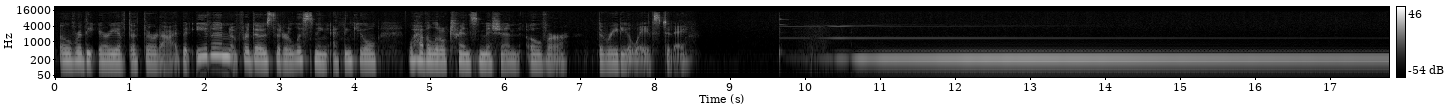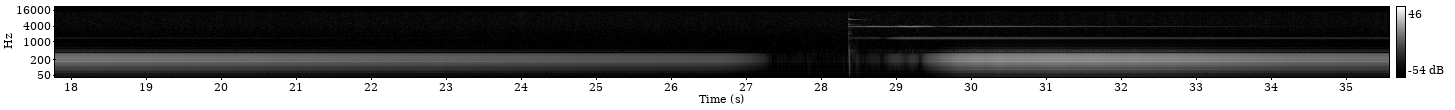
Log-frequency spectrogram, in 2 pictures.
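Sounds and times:
speech: 0:00.1 - 0:08.6
tuning fork struck and ringing a low pure tone: 0:09.6 - 0:27.3, 0:28.4 - 0:35.5.

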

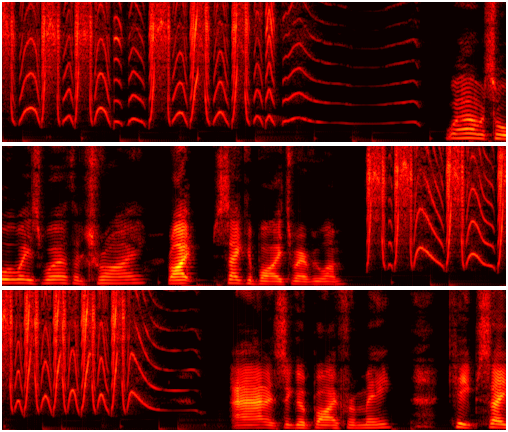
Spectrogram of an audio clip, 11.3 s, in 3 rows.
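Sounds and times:
speech: 0:00.0 - 0:00.2, 0:03.3 - 0:06.4, 0:09.3 - 0:11.3
rubber duck squeaking: 0:00.0 - 0:03.3, 0:06.5 - 0:09.2.

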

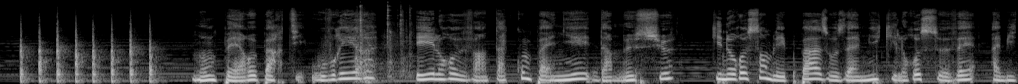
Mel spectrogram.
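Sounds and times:
knocking on a door: 0:00.2 - 0:01.7
speech: 0:01.9 - 0:10.1.

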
